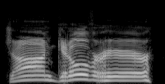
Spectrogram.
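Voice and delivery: loud, slow call across a bar. Retold or imitated. Calling a buddy over across the noisy bar, loud and slow.

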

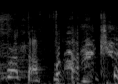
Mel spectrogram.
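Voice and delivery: high, laughing mock disbelief; crowd disbelief. Imitating the crowd's disgust, high and laughing. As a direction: toss it off like a grossed-out crowd. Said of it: "they were like".

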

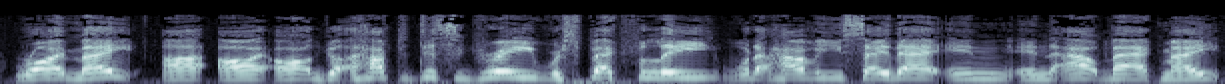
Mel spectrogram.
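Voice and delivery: high, badly faked Aussie accent; bad Australian accent. Co-host disagrees respectfully as from the outback, bad mock Australian. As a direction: attempt Australian and miss, pitched well up. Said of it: "Let's just both do Australian".

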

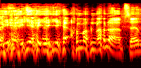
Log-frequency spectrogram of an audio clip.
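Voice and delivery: high-pitched, giggly protest; laughing mock denial. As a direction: deny it through laughter. Mimicking denial while laughing.

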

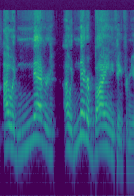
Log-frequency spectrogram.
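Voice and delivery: hammed-up huffy refusal in a high voice; pissed-off lady. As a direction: imitate an offended woman, stretching the refusal. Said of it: "'cause she was pissed".

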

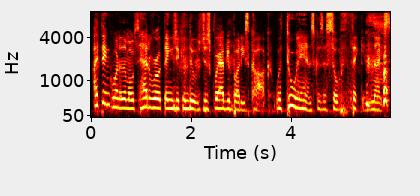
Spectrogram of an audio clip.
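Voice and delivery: lightly voiced frat guy; frat brother. Frat guy insisting the bonding is straight, mock-earnest. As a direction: deliver it as an earnest bro, hammed-up.

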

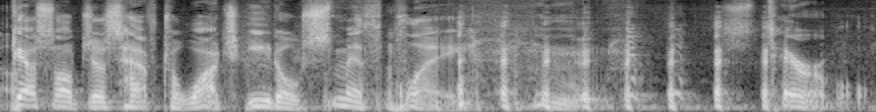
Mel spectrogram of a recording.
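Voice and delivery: put-on high, whiny baby voice. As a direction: whine it out like a pouty toddler. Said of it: "it's just my whiny baby voice".

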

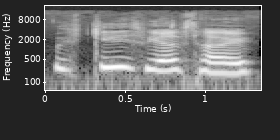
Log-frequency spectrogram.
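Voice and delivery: gasping out of a yawn; catching breath after a yawn. Real, not acted. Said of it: "I'm sorry if I keep yawning a lot".

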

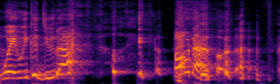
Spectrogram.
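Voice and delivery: high, loud, laughing double take; mock disbelief breaking into laughter; laughing surprise. Imagined own amazed reaction.

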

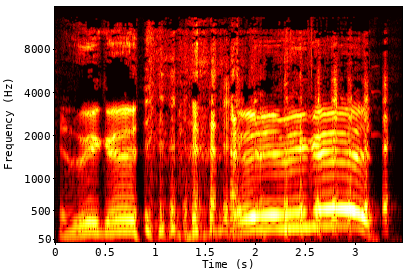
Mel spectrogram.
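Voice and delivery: drawn-out high mock-angry name; angry dickhead voice. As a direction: stretch the name in a loud jeering dickhead voice. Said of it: "that's my angry dickhead voice".

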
